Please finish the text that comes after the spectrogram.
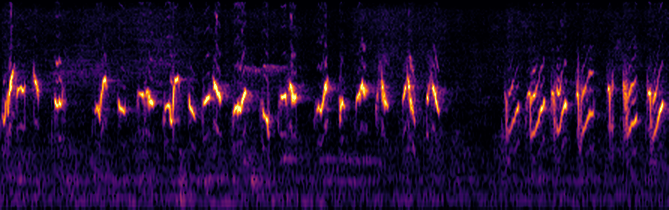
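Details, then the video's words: A young female Yellow-vented Bulbul calling to males, used as a lure: a quick run of bright, bubbling chattering notes, about four or five a second, breaks briefly, then resumes. "TRUCUKAN BETINA MUDA memanggil jantan"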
